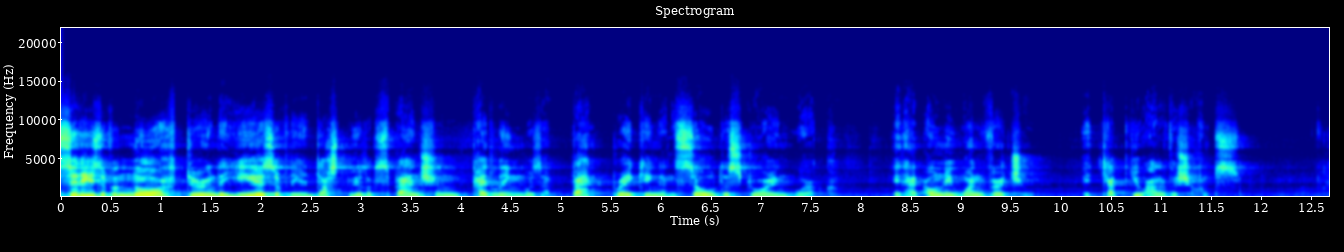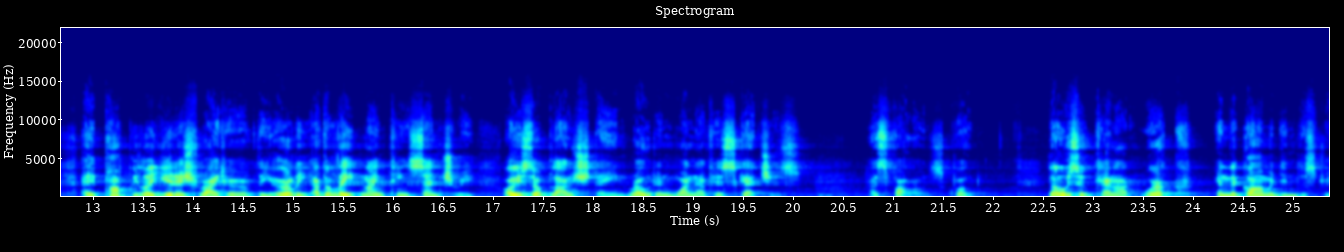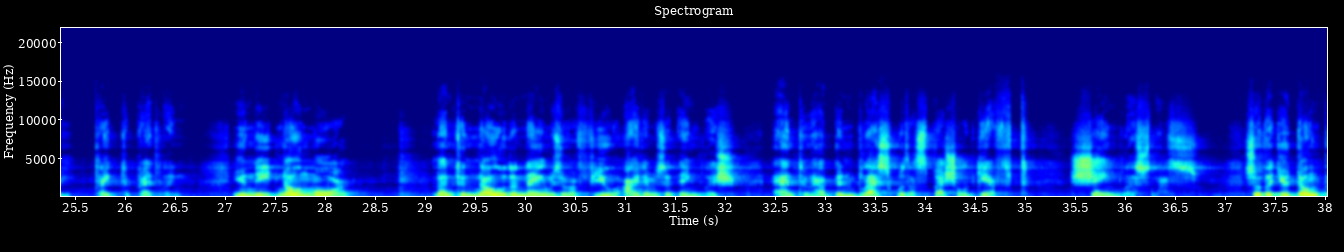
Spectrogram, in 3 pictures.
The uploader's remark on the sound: Recorded on Feb 10, 1976 at New York's 92nd Street Y.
